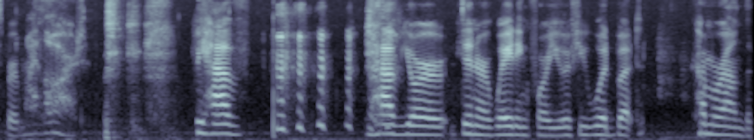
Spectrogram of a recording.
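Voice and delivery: hushed whisper. In character, a player speaks to the dragon, whispering. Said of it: "I whisper".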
